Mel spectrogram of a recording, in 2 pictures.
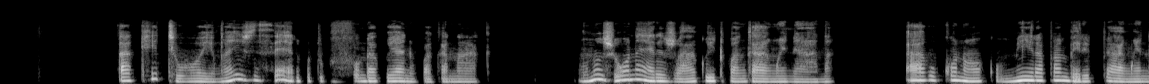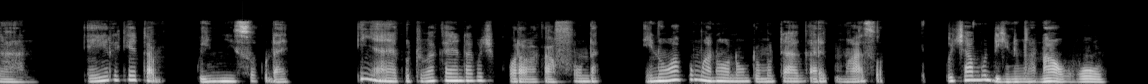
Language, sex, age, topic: Ndau, male, 25-35, health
